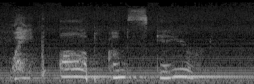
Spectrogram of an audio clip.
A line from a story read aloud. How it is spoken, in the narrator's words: he whispered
